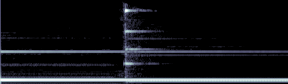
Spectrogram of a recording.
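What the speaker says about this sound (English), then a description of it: "The doorbell rings." A doorbell rings once inside a house, a clear two-tone ding-dong with a long ringing fade, loud and alone.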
